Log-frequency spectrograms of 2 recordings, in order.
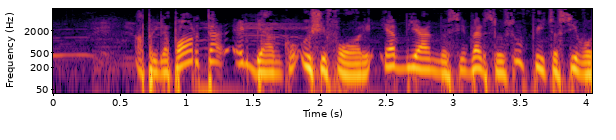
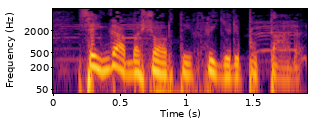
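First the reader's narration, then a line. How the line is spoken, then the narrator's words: Plain. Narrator (Italian): disse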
